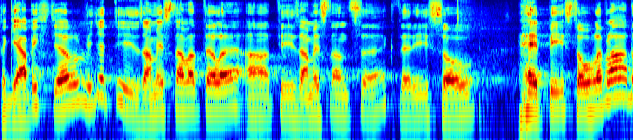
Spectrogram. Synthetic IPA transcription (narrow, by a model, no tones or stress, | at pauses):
t̪aɡjaːbɪxxcɛlviɟɛt̪̚ːɪzamɲɛst̪navat̪ɛlɛat̪ɪzamɲɛst̪nant͡sɛkt̪ɛɾiːsow | ɦɛpɪst̪owɦlɛvlaːdo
